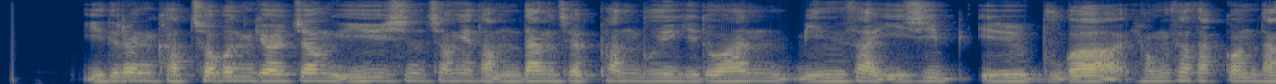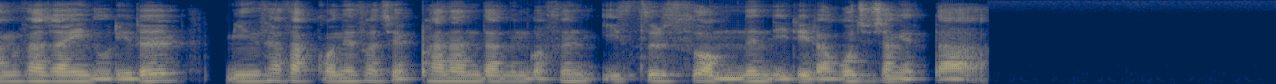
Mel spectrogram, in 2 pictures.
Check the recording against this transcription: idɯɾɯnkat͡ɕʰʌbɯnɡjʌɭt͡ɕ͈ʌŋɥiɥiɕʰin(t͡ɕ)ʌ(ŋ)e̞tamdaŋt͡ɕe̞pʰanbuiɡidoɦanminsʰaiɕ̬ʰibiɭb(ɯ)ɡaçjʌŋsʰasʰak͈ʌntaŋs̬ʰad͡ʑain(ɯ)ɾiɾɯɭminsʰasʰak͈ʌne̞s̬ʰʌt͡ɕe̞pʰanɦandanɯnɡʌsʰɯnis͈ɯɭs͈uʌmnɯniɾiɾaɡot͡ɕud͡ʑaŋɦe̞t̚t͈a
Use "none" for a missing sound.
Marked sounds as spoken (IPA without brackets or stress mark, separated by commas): t͡ɕʰ, ŋ, u, u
